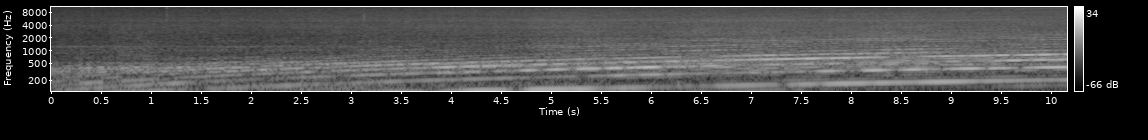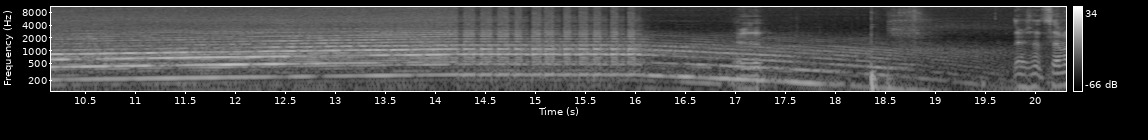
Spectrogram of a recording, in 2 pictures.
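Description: Engine making 701 horsepower in an engine shop revs in one long sustained sweep, pitch climbing steadily then falling near the end, loud and close with a rough rumbling tone.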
